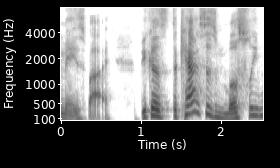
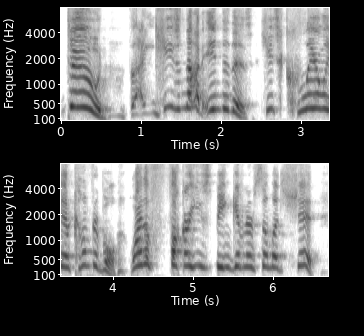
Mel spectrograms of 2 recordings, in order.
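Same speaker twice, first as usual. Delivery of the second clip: much higher, pleading exasperation; outraged disbelief; 13 semitones higher, 3 dB louder than usual. Real, not acted. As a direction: go way up in pitch, incredulous, at the dude. Outraged at the shitty boyfriend.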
